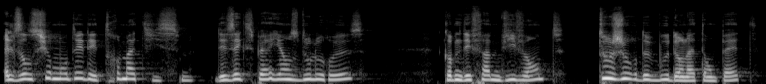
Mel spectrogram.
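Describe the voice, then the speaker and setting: A woman's voice: fairly high pitch, unhurried, warm tone. A woman narrator delivering scripted, reflective commentary.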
